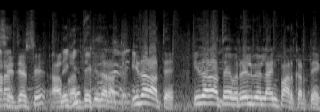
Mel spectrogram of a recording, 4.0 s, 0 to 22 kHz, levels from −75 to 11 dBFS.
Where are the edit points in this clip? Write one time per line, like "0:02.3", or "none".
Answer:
0:01.2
